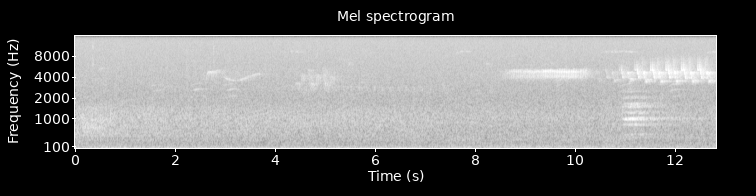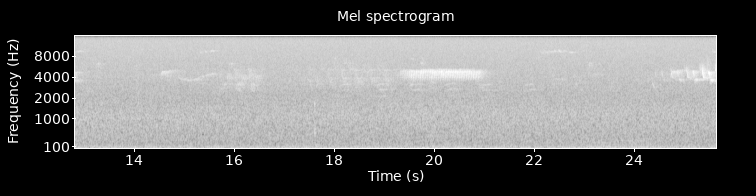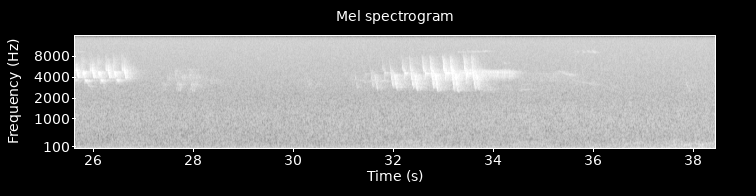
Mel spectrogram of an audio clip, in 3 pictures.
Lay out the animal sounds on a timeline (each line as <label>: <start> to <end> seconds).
Eastern Wood-Pewee (Contopus virens): 2.5 to 3.8 seconds
Mourning Warbler (Geothlypis philadelphia): 4.3 to 5.2 seconds
American Robin (Turdus migratorius): 5.6 to 7.3 seconds
Pine Warbler (Setophaga pinus): 8.5 to 10.4 seconds
Ovenbird (Seiurus aurocapilla): 10.5 to 12.9 seconds
Eastern Wood-Pewee (Contopus virens): 14.4 to 15.8 seconds
Mourning Warbler (Geothlypis philadelphia): 15.6 to 16.6 seconds
Red-breasted Nuthatch (Sitta canadensis): 18.0 to 22.1 seconds
Pine Warbler (Setophaga pinus): 19.2 to 21.2 seconds
Golden-crowned Kinglet (Regulus satrapa): 22.0 to 23.0 seconds
Ovenbird (Seiurus aurocapilla): 24.4 to 26.9 seconds
Mourning Warbler (Geothlypis philadelphia): 27.3 to 28.3 seconds
Ovenbird (Seiurus aurocapilla): 30.9 to 33.7 seconds
Pine Warbler (Setophaga pinus): 33.1 to 34.5 seconds
Eastern Wood-Pewee (Contopus virens): 35.1 to 36.1 seconds
Golden-crowned Kinglet (Regulus satrapa): 35.4 to 36.3 seconds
